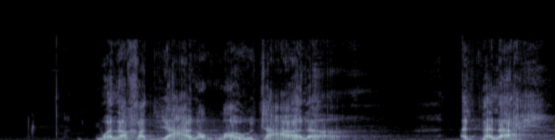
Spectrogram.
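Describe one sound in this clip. An elderly man speaks calmly and with feeling into a close microphone.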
